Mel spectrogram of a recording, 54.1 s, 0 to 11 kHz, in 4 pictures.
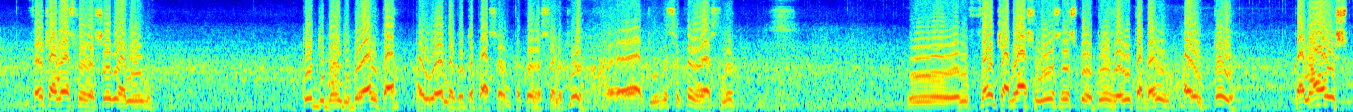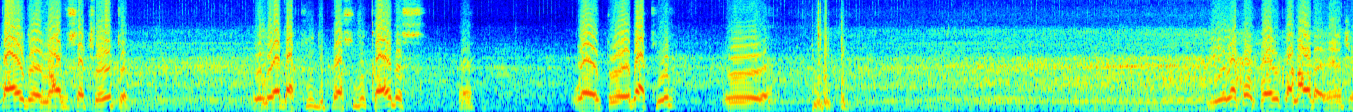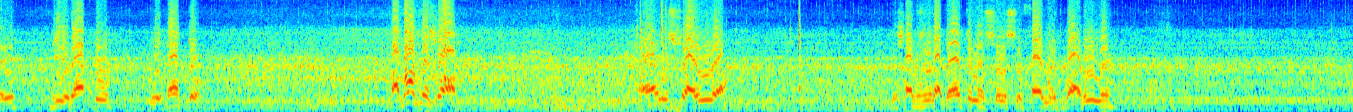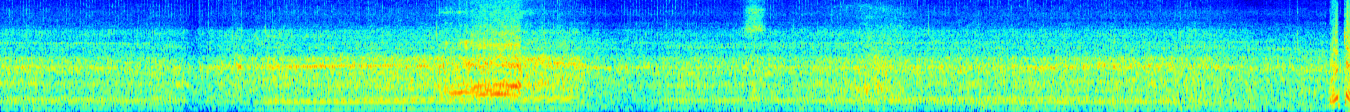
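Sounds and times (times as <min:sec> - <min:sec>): motorcycle engine humming: 0:00.0 - 0:54.0
road noise: 0:00.0 - 0:54.0
wind noise: 0:21.6 - 0:22.1, 0:29.2 - 0:35.3.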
